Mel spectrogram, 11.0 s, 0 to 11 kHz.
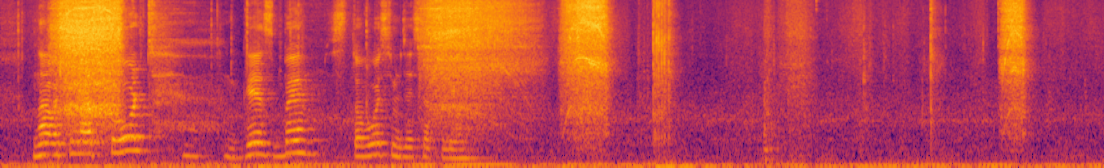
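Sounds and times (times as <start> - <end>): rustles and clicks of handling: 6.4 - 11.0.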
